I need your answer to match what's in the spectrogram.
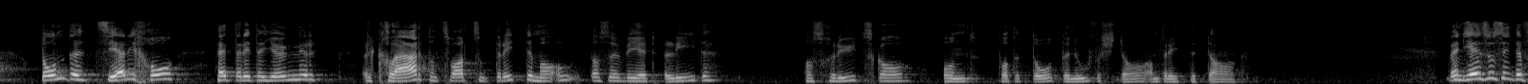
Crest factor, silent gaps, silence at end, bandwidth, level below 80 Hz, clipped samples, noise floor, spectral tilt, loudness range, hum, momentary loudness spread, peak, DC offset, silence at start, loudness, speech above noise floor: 20 dB; none; 0 s; 7.6 kHz; -66 dBFS; under 0.1%; -68 dBFS; -6 dB/octave; 11 LU; none; 17 LU; -6 dBFS; under 0.1%; 0 s; -26 LUFS; 43 dB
